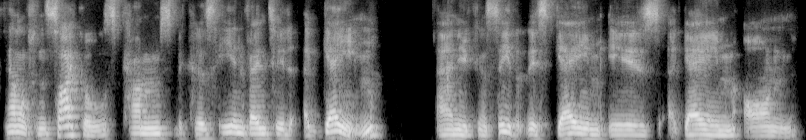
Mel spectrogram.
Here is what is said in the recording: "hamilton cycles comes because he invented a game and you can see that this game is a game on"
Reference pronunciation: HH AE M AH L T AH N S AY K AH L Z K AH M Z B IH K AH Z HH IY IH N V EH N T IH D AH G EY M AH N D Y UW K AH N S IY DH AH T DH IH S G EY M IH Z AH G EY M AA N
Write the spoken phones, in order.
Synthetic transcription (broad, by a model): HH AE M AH L T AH N S AY K AH L Z K AH M Z B IH K AH Z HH IY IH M V EH N T IH D AH G EY M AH N Y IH K AH N S IY DH AH T DH IH S G EY M IH Z AH G EY M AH N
